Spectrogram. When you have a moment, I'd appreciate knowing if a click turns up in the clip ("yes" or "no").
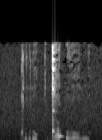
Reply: no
